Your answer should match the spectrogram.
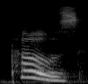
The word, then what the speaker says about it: pose: it's a vowel sandwich pose we're not saying that e it's silent our next word rhymes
